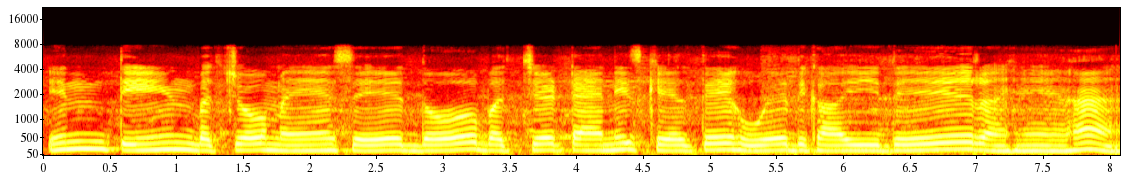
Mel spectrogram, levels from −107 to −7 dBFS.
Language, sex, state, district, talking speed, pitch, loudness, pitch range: Hindi, male, Punjab, Fazilka, 105 wpm, 160 Hz, -14 LUFS, 150-170 Hz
